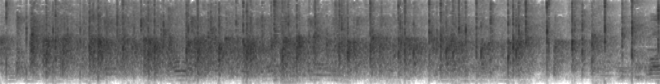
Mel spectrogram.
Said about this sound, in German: deinen Beifall.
